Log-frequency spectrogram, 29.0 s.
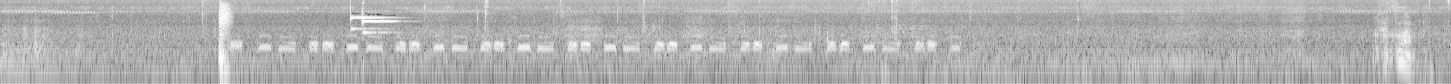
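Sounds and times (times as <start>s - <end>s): bird hooting call: 7.7s - 17.5s, 18.3s - 19.2s
insect drone: 8.6s - 29.0s.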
